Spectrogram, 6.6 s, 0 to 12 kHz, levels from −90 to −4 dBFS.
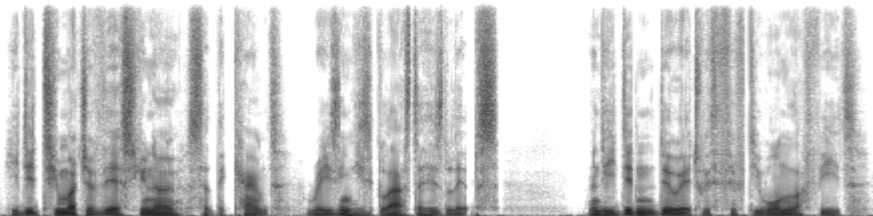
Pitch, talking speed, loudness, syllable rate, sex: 90 Hz, 240 wpm, -22 LUFS, 5.5 syllables/s, male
